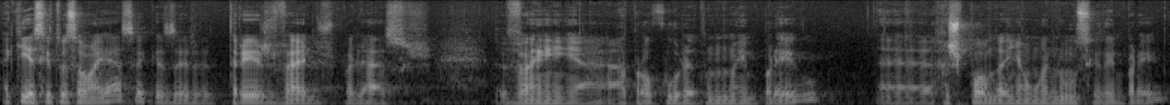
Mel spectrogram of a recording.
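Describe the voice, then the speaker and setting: A man's voice: low voice, lively intonation, measured pace, mellow. A man in an interview, explaining a theatre piece thoughtfully, with frequent tag questions.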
